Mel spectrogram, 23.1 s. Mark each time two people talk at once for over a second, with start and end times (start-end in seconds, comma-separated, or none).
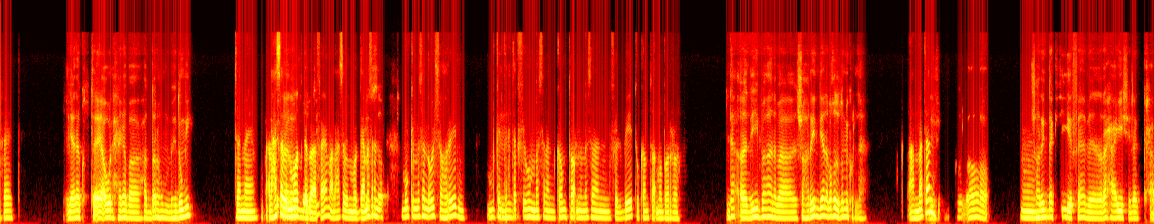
5.2-6.4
